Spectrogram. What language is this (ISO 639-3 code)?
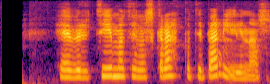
isl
